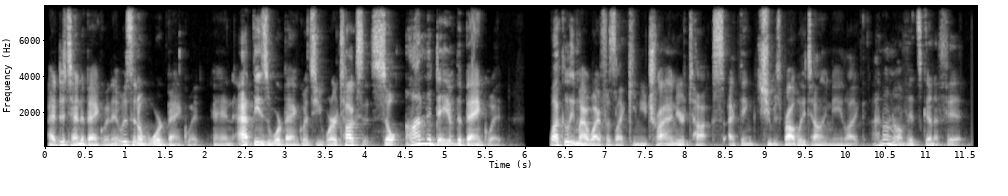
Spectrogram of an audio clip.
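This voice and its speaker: A man in his thirties, a fitness coach, telling his story in a casual, slangy, animated way. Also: fairly low pitch, fast talker, a little hiss or hum.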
